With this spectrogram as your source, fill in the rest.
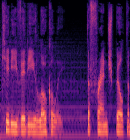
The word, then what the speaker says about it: Quidi Vidi: The name's origin is debated, with theories linking it to French planters or meaning "what a beautiful sight," though pronounced Quidi Vidi locally.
